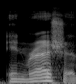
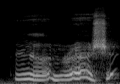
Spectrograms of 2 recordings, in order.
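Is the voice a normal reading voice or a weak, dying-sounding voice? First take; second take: normal; dying-sounding. First: It is read in a plain, ordinary voice. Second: It is said in a weak, strained voice. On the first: "that's not his voice at all" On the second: "it's almost like he's dying"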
